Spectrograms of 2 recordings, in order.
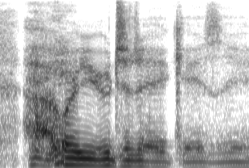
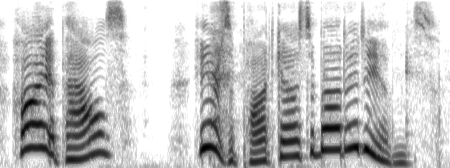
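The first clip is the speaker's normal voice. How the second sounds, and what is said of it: Mickey Mouse cartoon voice. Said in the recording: “Whose voice was that supposed to be? ... Mickey Mouse.”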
